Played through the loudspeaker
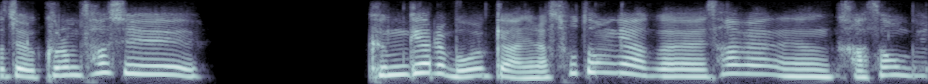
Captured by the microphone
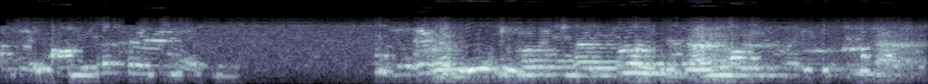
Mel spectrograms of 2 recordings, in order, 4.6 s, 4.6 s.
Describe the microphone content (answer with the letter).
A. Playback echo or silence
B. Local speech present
B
